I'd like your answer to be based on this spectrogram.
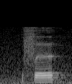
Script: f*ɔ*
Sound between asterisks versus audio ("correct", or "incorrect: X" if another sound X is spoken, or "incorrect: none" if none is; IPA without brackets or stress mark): incorrect: ə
